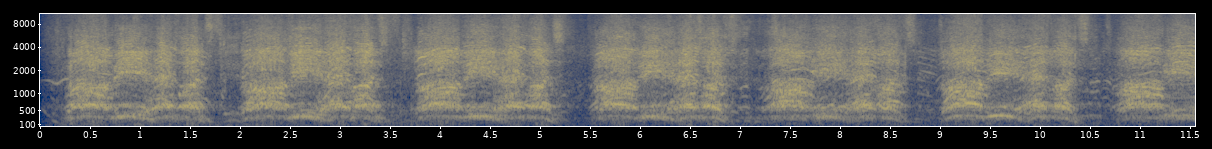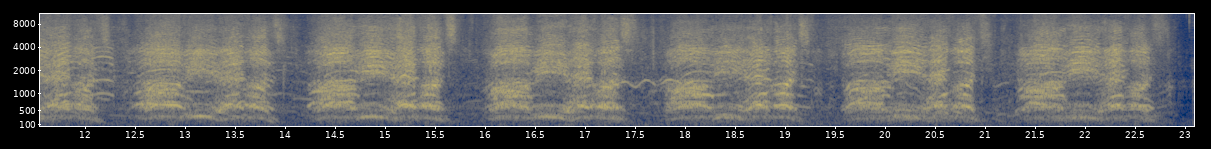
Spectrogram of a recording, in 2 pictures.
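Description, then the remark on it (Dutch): A huge crowd of about 50,000 people in the GDR chants "Gorbi, Gorbi" for Gorbachev in unison, heard in a dinner hall, loud roaring bursts repeating steadily about every two seconds, a dozen or so times, with brief dips between each shout and no other sounds standing out. “Ja, als je 50.000 man scandeert, dan hoor je dat natuurlijk in die zaal van dat diner.”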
